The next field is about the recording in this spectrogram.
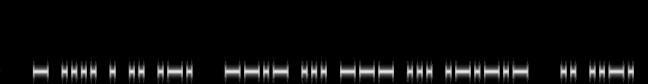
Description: Morse code, heard as a keyed tone, about 25 wpm, 600 Hz. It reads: THEIR QSOS. IF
